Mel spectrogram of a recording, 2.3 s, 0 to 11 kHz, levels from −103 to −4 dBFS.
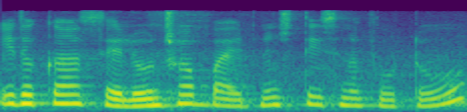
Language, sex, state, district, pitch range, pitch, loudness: Telugu, female, Andhra Pradesh, Srikakulam, 195-260 Hz, 220 Hz, -16 LUFS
